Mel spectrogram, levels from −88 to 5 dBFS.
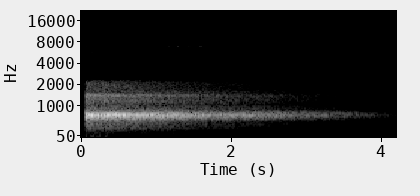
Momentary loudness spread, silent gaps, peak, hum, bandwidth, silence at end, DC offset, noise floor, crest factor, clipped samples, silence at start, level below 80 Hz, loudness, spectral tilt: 22 LU; none; -4 dBFS; none; 2.2 kHz; 1.6 s; under 0.1%; -74 dBFS; 20 dB; under 0.1%; 0.05 s; under -90 dBFS; -21 LUFS; -5.5 dB/octave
